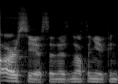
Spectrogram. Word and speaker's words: Arceus: get people informing me the canonical pronunciation is Argus I call it arus and there's nothing you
